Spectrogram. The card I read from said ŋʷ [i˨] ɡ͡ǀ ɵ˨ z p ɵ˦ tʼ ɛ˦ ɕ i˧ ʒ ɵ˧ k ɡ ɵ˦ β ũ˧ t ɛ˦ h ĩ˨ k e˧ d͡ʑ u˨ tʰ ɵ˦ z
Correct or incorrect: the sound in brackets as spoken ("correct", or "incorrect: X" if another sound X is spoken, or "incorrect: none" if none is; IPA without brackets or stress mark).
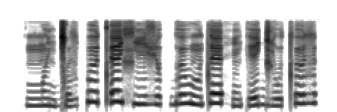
incorrect: ĩ˨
